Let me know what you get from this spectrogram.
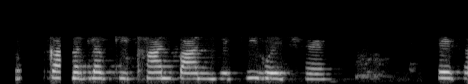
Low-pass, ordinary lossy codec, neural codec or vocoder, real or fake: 3.6 kHz; none; none; real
